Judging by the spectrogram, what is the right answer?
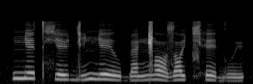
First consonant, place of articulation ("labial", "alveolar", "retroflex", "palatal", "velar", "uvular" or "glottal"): palatal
